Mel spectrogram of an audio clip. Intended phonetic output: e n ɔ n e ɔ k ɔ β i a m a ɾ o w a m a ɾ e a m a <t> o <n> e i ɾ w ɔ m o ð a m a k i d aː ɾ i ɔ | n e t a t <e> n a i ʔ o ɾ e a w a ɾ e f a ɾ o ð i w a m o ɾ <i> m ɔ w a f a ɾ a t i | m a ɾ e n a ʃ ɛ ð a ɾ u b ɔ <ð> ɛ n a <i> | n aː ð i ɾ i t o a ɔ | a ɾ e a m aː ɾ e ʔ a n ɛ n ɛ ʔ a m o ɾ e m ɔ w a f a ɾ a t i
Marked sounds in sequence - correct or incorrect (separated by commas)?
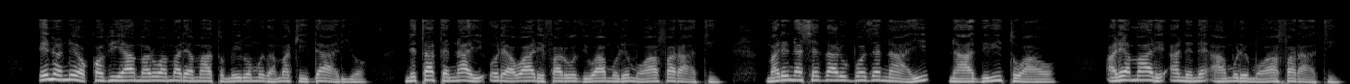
correct, incorrect, incorrect, incorrect, incorrect, correct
